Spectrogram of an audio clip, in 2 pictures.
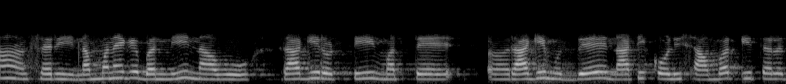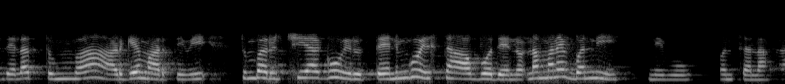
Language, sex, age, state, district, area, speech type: Kannada, female, 18-30, Karnataka, Chitradurga, rural, conversation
